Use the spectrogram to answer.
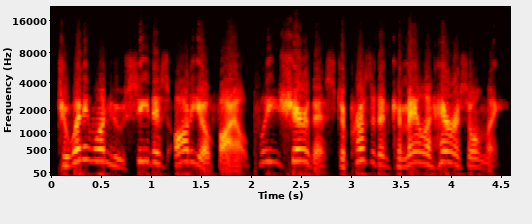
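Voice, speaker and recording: A man's voice: high-pitched, huge pitch swings, a little fast, bright, forceful tone, full character voice, poor audio. A man playing an earnest young hero in an amateur web drama. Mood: grave, urgent. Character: earnest young male bomber hero leaving grave messages. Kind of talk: amateur web series voice acting.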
